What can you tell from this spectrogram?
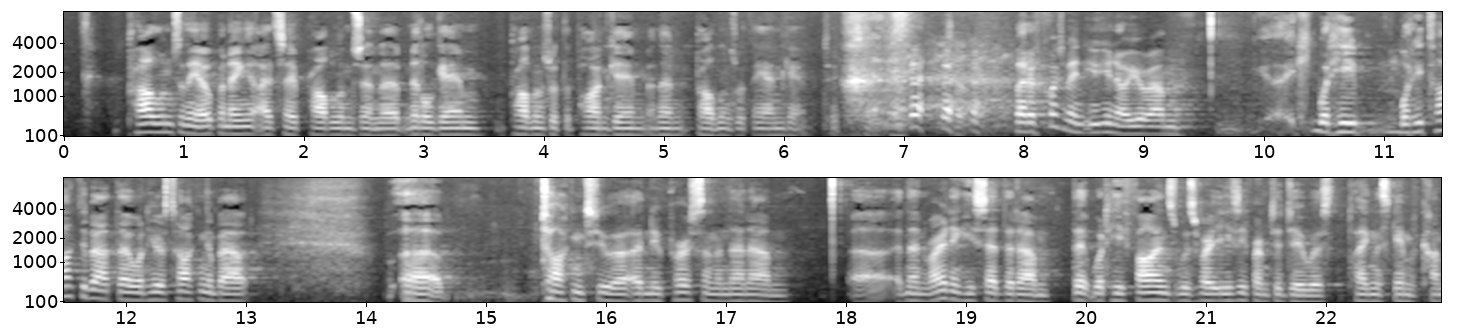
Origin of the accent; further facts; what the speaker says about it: New York City, New York, United States; when I was growing up in New York City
